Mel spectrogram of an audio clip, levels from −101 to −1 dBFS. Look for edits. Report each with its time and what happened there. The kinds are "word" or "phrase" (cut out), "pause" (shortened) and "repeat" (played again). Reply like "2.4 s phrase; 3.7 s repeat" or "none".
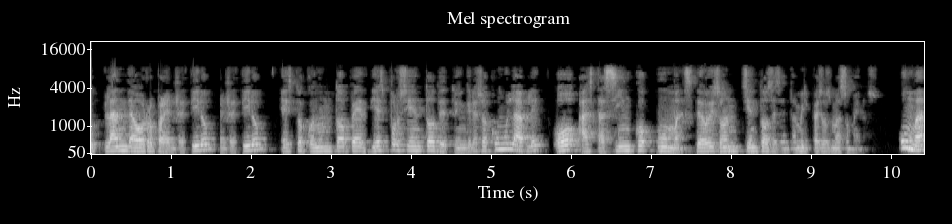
1.6 s repeat; 3.4 s word; 5.7 s pause; 7.6 s phrase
